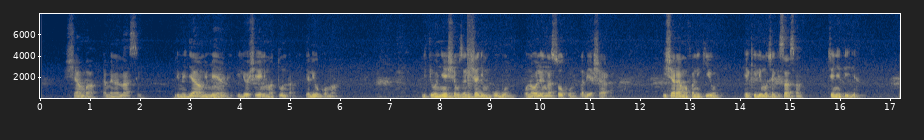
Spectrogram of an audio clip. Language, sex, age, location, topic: Swahili, male, 18-24, Dar es Salaam, agriculture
